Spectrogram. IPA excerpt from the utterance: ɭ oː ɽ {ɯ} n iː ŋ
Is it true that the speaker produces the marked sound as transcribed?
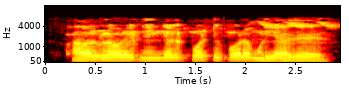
yes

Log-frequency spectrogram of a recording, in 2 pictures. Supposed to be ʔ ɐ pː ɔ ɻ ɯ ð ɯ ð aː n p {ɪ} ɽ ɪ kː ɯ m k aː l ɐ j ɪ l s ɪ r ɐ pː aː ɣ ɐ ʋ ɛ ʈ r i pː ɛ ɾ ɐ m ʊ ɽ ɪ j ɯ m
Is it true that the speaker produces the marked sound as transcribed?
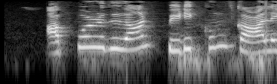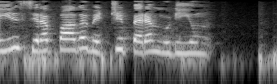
yes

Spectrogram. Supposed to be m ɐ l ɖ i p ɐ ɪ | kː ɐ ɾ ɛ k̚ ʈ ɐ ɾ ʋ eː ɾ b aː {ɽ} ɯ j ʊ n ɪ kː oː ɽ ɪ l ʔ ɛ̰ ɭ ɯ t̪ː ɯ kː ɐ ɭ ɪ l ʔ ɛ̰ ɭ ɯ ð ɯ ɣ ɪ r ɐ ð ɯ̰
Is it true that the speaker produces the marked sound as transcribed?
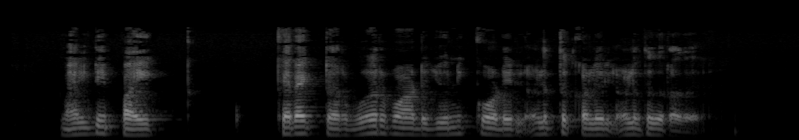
yes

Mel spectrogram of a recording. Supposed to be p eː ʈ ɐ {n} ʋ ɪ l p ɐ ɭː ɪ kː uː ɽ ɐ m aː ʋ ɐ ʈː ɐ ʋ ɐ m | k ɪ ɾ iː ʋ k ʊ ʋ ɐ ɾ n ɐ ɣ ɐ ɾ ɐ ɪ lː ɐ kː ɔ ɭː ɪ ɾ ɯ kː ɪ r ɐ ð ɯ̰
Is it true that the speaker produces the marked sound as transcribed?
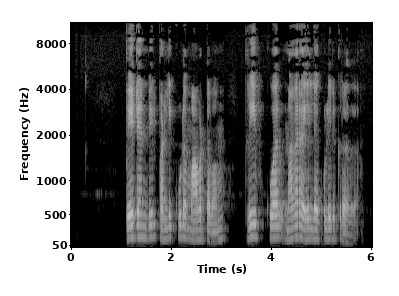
yes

